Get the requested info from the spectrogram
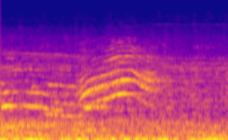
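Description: A short high-pitched cry about a second in, rising and then falling in pitch, over the steady murmur of an airport terminal.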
